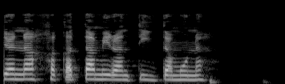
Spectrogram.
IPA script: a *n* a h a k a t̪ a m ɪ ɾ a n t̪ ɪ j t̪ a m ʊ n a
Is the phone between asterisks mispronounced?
no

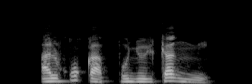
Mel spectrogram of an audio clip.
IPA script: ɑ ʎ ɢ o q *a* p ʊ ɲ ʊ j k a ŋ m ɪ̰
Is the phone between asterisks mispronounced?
yes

